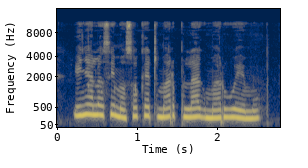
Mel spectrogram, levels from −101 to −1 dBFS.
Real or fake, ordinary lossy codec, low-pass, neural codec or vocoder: real; none; 10.8 kHz; none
